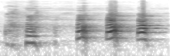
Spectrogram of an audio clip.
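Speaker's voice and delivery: loud high laugh bursting out; loud burst of laughter. Real, not acted. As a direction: crack up loudly at your own joke. Laughs at her own pun. (éclat de rire fort et aigu)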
